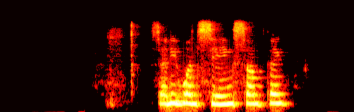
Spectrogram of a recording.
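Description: An elderly woman speaks calmly into a nearby microphone.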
